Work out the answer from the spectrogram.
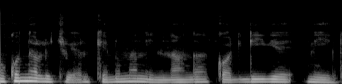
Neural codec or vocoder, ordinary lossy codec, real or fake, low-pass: codec, 24 kHz, 0.9 kbps, WavTokenizer, medium speech release version 2; none; fake; none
